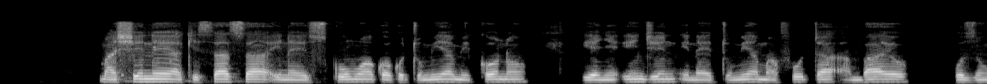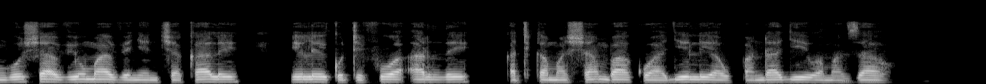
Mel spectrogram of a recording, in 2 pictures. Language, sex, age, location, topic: Swahili, male, 25-35, Dar es Salaam, agriculture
